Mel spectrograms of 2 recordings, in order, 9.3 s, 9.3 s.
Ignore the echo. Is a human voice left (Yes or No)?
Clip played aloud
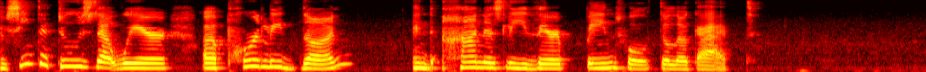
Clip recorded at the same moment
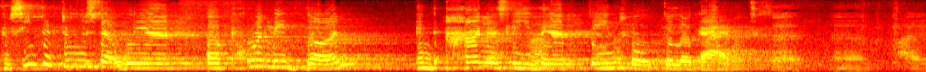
Yes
